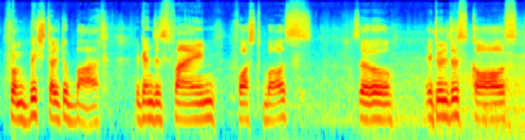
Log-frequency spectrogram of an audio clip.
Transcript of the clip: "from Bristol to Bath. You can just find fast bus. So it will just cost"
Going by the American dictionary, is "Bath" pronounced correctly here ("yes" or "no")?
no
